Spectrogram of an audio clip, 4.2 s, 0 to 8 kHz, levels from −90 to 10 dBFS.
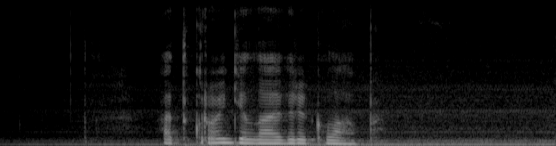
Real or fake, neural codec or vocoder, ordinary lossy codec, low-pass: real; none; none; none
